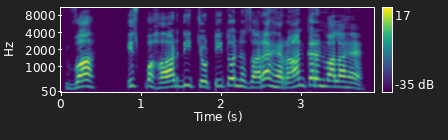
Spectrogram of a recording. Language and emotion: Punjabi, surprised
